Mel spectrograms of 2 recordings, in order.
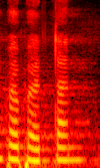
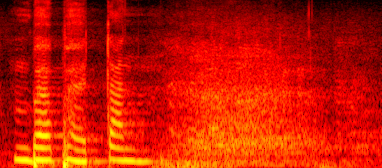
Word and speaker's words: Babadan: tuh SMPN 1 Babadan cuma orang Ponorogo ngebacanya tuh memakai hukum tajwid jadi apabila nun sukun bertemu ba dibacanya iqlab bacanya bukan Babatan Mbah BATAN dan di sekolah Babatan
